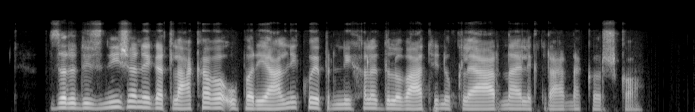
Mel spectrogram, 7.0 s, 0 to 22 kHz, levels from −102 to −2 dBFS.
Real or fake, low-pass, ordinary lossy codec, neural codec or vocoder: real; 7.2 kHz; Opus, 24 kbps; none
